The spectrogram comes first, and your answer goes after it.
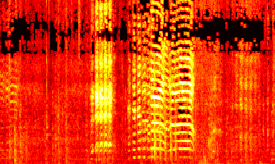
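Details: Saanen goat kids, all young males born this year on a farm, bleating: a short wavering bleat followed by a longer quavering one, both rich and nasal, over low background rustling.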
